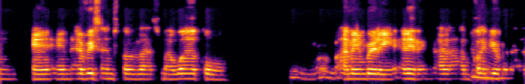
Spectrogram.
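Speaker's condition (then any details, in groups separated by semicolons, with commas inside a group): Cerebral palsy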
